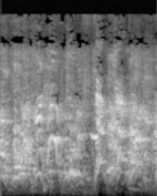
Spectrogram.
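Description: Several young dogs barking and yipping, short calls overlapping one another throughout.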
